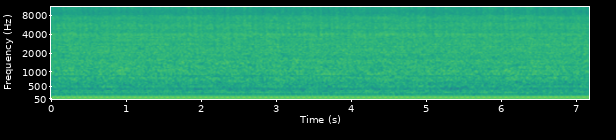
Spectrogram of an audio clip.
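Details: Project tractor's small single-cylinder engine, fed fuel from a Lucas oil additive container into the hose, with a slightly leaking fuel pump diaphragm. A steady, even low thump of about three and a half beats a second, no misses or stumbles. Normal idle.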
